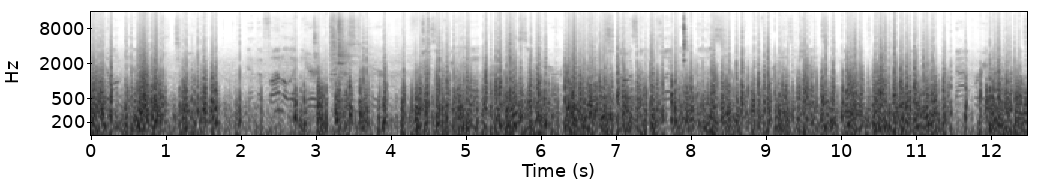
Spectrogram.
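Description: Mostly speech: a man talking, with wind rumbling on the microphone.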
